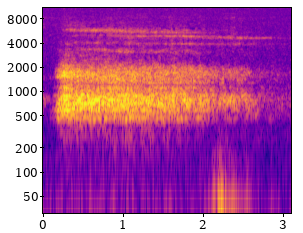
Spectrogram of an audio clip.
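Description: A slow, steady exhale through the mouth during a yoga breathing exercise for the lower back and calves, a close, soft airy rush lasting over two seconds that fades toward the end.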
